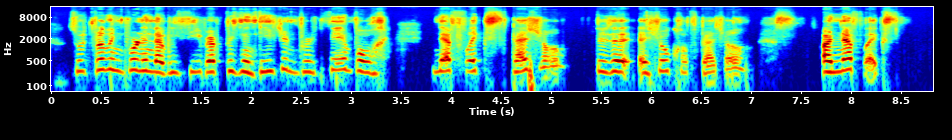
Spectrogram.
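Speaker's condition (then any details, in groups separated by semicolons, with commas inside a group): Cerebral palsy; mainly fine motor and speech, no mobility aids; speech impediment, speaking effortful, voice worse standing, easier seated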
